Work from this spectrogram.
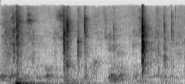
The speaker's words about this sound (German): Tür zu, Tür auf. Zu.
